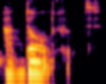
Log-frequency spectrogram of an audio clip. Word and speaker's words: adulthood: development good this also the stress in the world is in adult so it's going to be adulthood adulthood adulthood good this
